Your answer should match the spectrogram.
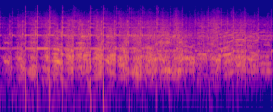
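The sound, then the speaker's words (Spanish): A crowd bangs on pots and pans in a loud, clattering din during a cacerolada protest in the pandemic, with sharp metallic strikes repeating irregularly over a dense wash of clanging and shouting voices. “No sé si te acuerdas de estas caceroladas, sana que sucedieron en la, parte más difícil de la pandemia, cuando la, gente, cuando la gente estaba más crispada.”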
